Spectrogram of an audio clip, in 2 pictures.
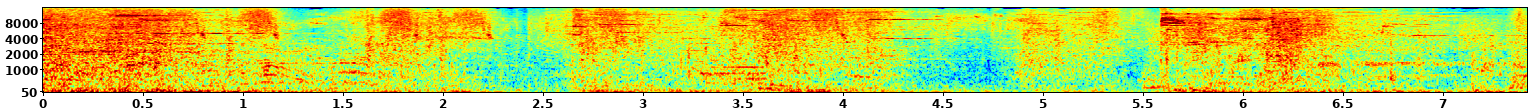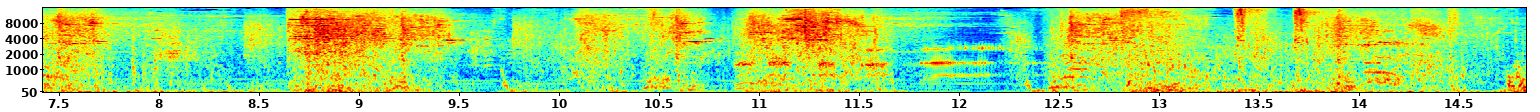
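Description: Game spell effects crackle and boom in a fight.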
